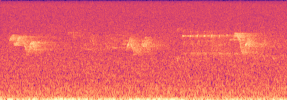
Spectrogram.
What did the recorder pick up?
Red-eyed Vireo, American Robin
